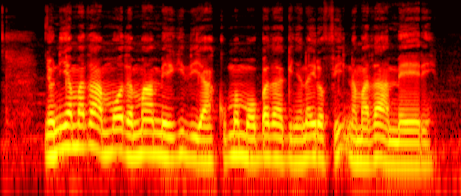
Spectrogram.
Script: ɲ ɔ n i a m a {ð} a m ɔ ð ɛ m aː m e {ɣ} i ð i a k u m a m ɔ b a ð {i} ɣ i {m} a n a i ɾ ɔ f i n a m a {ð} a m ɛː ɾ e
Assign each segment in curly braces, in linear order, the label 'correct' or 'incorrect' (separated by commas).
correct, correct, incorrect, incorrect, correct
